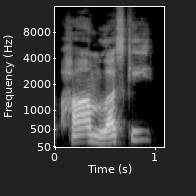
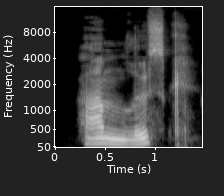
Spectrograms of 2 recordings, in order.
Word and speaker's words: Ham Luske: Is it Ham Luke or Ham Ham Lusky? – Ham Luske.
